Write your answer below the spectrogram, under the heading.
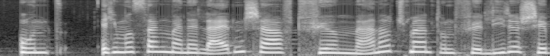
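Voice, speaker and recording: Fairly high-pitched female voice, unhurried at a fairly slow pace. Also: very clean recording, silent background. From Austria. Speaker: podcast host and coach. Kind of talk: personal monologue.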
